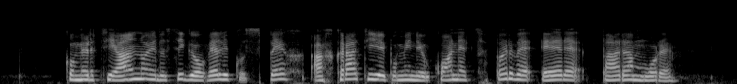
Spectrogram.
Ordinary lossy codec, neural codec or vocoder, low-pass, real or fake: MP3, 48 kbps; codec, 16 kHz, 4 kbps, FreqCodec, larger model; 5.4 kHz; fake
